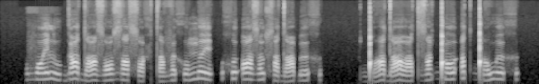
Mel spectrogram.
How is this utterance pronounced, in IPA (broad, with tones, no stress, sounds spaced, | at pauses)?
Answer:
v ɔ˧˥ e̯ l u˩˧˩ ɡ ɵ˥˧ o̯ dˤ u˩˧˩ e̯ zˤ o˧˥ zˤ e˧˥ sˤ o˩˧˩ x tˤ ə˩˧˩ v ɵ˥˧ x o˧˥ ŋ ə˥˧ e̯ | χʷ ə˥˧ ʔ ɔ˥˧ e̯ zˤ ɵ˥˧ sʷ ə˩˧˩ dˤ o˩˧˩ e̯ ɓ ɵ˧˥ x | ɡ͡ǃ ɔ˩˧˩ o̯ dˤ ɵ˩˧˩ o̯ w u˩˧˩ tˤ zˤ e˧˥ ŋ͡ǃ ɔ˧˥ o̯ ʔ ə˥˧ tˤ ɡ͡ǃ ɔ˧˥ w ɵ˥˧ x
